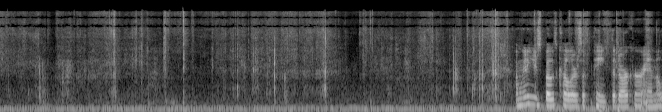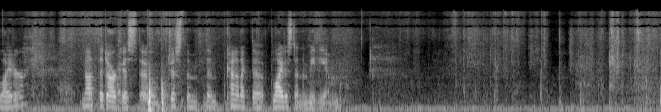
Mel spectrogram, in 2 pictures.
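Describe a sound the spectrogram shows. Sticker paper rustles and crinkles softly as it is peeled and pressed down.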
